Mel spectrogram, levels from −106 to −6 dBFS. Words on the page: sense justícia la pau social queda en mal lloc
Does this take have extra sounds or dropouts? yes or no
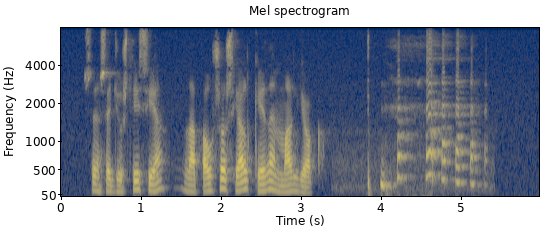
yes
